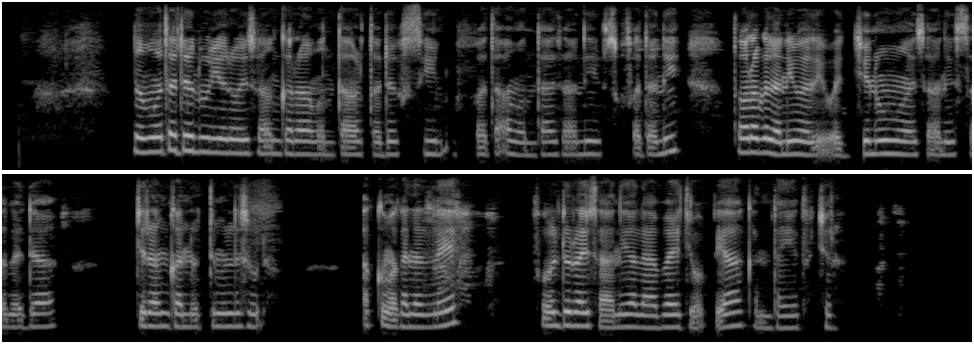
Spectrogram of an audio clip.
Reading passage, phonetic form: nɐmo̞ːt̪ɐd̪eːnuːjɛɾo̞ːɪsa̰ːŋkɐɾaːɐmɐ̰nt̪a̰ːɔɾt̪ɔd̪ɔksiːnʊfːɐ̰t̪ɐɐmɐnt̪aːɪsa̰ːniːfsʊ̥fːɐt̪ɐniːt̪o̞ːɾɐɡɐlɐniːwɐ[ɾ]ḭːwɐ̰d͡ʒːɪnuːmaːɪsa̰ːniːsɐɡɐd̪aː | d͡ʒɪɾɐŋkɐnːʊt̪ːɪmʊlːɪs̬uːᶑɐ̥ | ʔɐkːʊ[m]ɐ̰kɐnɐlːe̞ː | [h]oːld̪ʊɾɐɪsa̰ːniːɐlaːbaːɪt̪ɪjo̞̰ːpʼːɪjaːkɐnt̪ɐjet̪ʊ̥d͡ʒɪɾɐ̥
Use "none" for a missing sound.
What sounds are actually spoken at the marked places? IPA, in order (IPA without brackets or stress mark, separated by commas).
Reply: l, m, f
